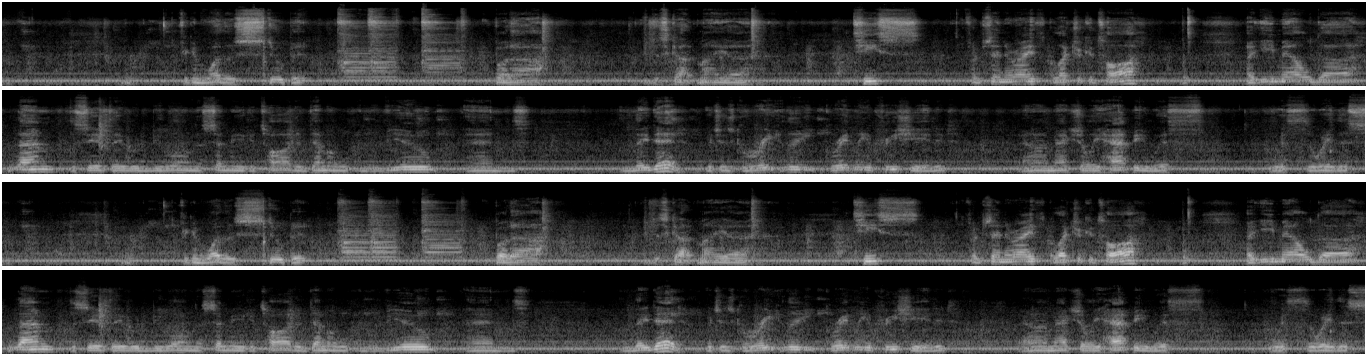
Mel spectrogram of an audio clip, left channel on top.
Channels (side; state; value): both; normal; correlation 0.54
